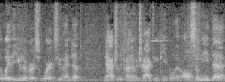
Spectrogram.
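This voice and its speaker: A man at medium pitch talks at a very fast pace in a monotone, flat intonation. The recording has audible room echo and noticeable background noise. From Rhode Island, Providence. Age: 20s. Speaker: artist, producer and CBD business owner. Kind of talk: podcast interview.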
